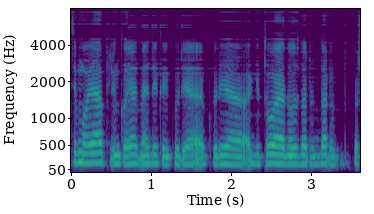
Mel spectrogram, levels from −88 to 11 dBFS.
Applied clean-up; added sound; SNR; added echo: neural mask model DeepFilterNet 3.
